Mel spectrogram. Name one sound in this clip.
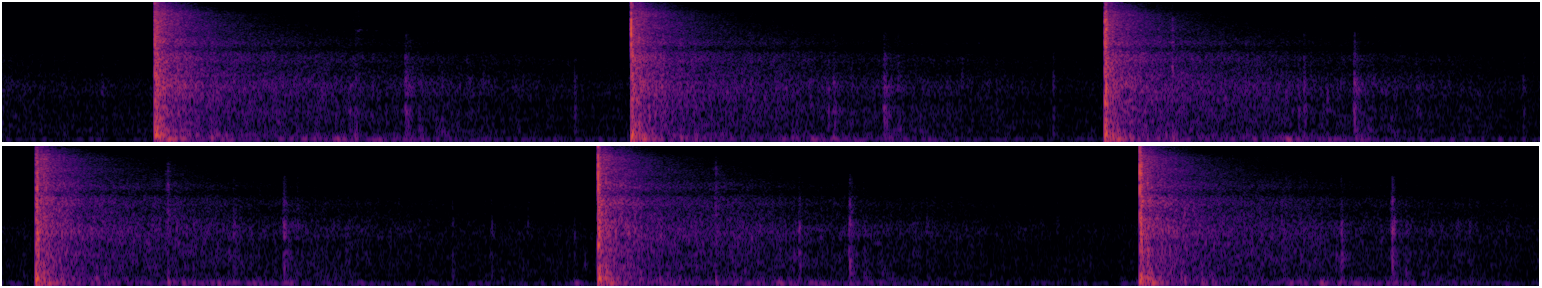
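Small firecrackers crackle and pop between the booms.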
